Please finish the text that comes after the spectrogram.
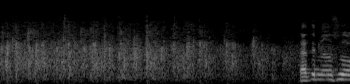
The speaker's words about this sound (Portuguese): Minha mãe agora mesmo está terminando um doutorado, ela vai fazer 80 anos. Obrigado, um aplauso para ela.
